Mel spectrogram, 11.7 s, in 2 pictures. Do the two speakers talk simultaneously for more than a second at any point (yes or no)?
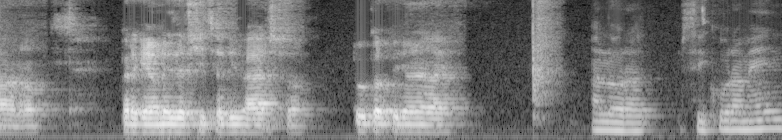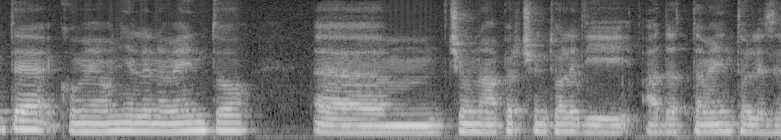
no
